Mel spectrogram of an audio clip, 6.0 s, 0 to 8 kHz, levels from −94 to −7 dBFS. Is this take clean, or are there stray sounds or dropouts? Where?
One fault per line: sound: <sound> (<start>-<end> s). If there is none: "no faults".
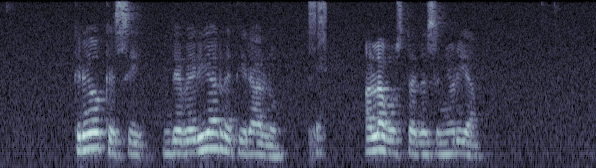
sound: laugh (3.1-3.3 s)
